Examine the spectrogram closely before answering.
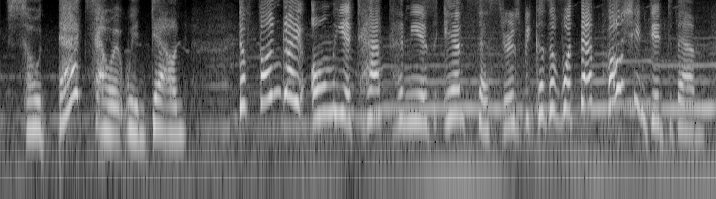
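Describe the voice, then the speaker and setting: A woman voicing a small, excitable, childlike fairy companion in an anime game, squeaky and exclamatory. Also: normal speed. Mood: indignant, realizing. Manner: speaks of self in third person, exclamatory. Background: music.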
